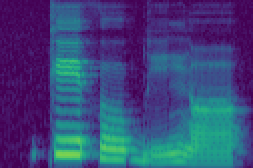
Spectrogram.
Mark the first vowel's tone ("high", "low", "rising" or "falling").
high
